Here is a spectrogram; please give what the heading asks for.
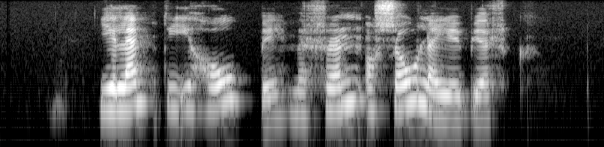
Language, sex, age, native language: Icelandic, female, 13, Icelandic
